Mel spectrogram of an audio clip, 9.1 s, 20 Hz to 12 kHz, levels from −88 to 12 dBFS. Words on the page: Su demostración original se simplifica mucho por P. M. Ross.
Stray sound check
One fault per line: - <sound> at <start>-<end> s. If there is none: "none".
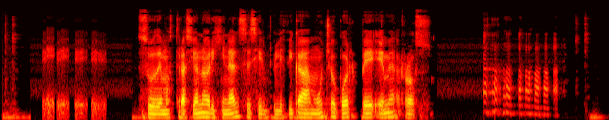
- laugh at 0.6-1.6 s
- laugh at 7.2-8.4 s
